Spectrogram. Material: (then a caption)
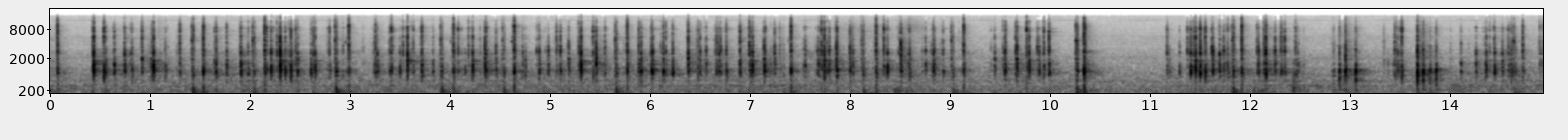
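Plastic. A compact Keychron K2 V2 mechanical keyboard with Gateron Red switches, plastic keycaps and an aluminum frame is typed on with the fingertips of both hands. The result is a steady stream of short, bright, dry key clacks with almost no low end, broken by a brief pause near the eleven-second mark before the typing resumes.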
